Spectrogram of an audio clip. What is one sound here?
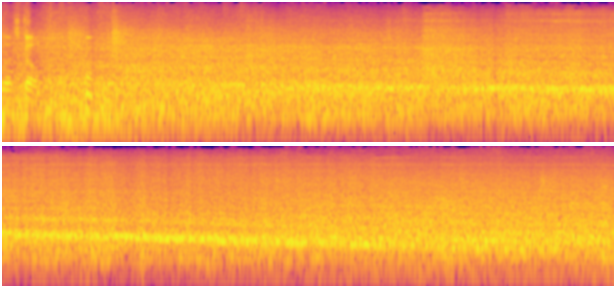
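Footsteps echo on a hard floor in a tiled passage.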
